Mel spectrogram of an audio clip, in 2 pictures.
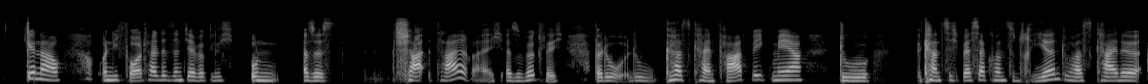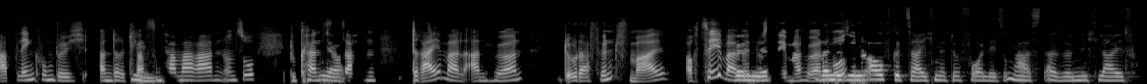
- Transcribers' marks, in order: other background noise; stressed: "zehnmal"
- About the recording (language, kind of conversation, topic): German, unstructured, Wie hat Technik deinen Alltag in letzter Zeit verändert?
